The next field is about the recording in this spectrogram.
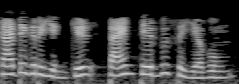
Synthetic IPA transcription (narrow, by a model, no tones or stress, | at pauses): kɐːʈɛɣɐɾɪjɪnkɪɭʈɐɪmt̪eːɾʋɯsɛjːɐʋɯm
